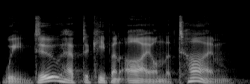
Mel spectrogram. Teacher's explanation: Notice the emphasis on the word do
